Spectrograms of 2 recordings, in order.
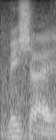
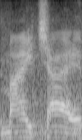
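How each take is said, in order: First: The first word has a 'may' vowel. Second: The first word has a 'my' vowel. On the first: This is how people in Bangkok say it. "They say May sometimes instead of Mai" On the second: This is the expected form. "instead of Mai Chai"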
